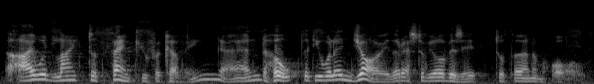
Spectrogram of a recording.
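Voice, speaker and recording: A man's voice: on the high side, lively intonation, a little hiss or hum. A man voicing a talking robot cavalier guide. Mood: stately, welcoming. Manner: formal and measured, like a recited script. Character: six-foot robot cavalier acting as a stately-home tour guide, male. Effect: robot voice played from a cassette tape inside the robot. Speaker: tour guide. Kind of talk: scripted guided-tour speech.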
